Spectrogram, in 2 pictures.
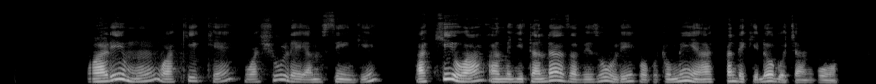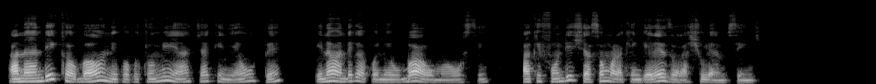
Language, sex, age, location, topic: Swahili, male, 25-35, Dar es Salaam, education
